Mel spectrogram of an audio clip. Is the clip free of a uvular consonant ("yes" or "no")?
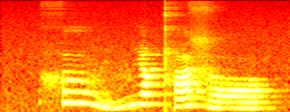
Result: no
